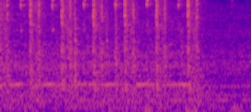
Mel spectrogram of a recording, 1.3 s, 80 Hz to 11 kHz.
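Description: Domestic sewing machine stitching fabric appliqué pieces of a dog and cat for a quilt, with tension set to 6.6; a steady, close mechanical whir runs throughout at an even level with no talk.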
